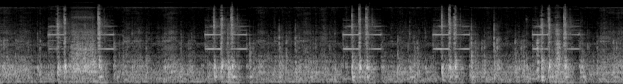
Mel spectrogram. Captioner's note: machine whirring continues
